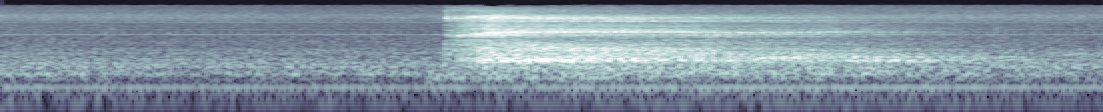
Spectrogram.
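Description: A man taking a deep, audible calming breath: a long breath out begins suddenly about two seconds in and fades away over the next two seconds.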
